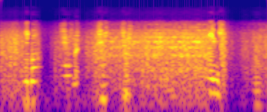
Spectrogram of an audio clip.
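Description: A crowd of many people talking and shouting over each other in a dense, continuous babble.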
